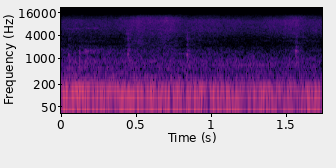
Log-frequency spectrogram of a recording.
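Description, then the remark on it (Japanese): Steady low engine drone and road rumble inside a car moving during a work trip, with a felt interior temperature of about 45 degrees; constant and fairly loud, with faint higher hiss and a few soft bumps. “車内の気温はおよそ45度、かっこ体感気温です。”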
